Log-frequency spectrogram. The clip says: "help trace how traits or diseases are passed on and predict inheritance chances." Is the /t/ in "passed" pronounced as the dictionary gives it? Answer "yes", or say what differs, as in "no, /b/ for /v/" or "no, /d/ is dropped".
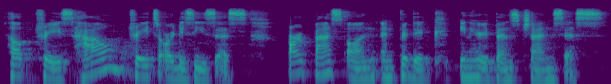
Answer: no, /t/ is dropped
